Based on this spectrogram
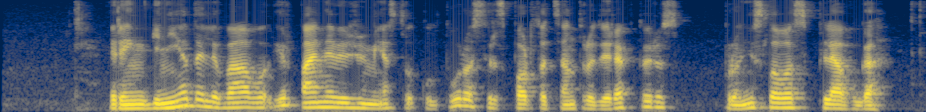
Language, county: Lithuanian, Šiauliai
